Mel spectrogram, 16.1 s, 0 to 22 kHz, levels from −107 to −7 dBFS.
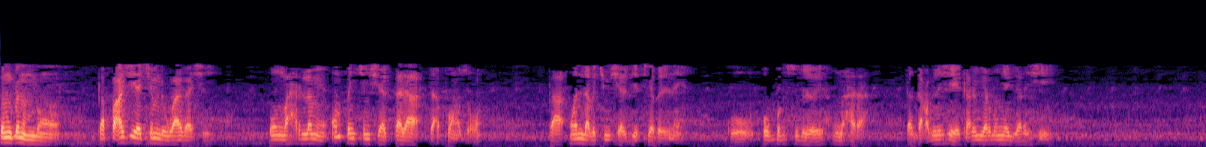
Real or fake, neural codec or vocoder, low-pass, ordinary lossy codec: fake; codec, 16 kHz, 8 kbps, FreqCodec, larger model; 3.6 kHz; MP3, 16 kbps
